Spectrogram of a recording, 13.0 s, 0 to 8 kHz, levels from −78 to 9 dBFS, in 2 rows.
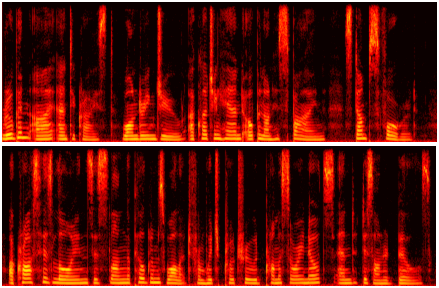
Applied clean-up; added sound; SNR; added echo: none; none; none; none.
